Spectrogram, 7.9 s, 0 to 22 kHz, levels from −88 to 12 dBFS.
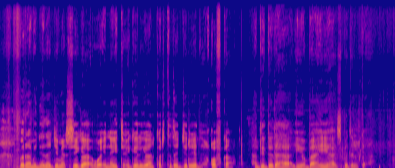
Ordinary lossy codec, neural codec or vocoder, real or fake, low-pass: none; none; real; none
